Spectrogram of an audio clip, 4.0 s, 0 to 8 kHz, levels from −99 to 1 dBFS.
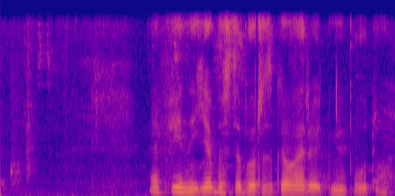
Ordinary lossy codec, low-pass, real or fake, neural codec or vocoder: none; 7.2 kHz; real; none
